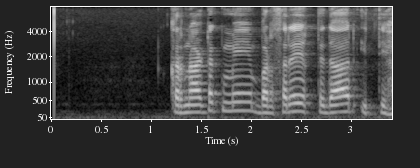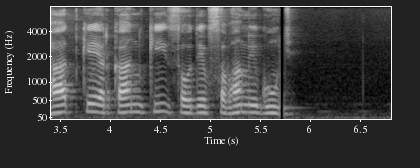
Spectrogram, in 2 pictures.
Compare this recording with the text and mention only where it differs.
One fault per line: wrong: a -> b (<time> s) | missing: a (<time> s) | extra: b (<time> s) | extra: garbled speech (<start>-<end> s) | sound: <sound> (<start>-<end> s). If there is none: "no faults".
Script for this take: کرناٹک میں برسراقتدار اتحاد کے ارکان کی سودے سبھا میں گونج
sound: dropout (5.7-5.8 s)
